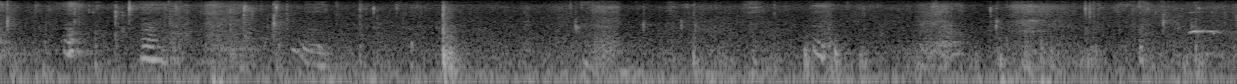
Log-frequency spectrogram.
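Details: Flute's three-week-old puppies nursing and playing indoors: faint high whimpers and short squeaks scattered over soft suckling, shuffling and clicking noises, with a steady low hum underneath.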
